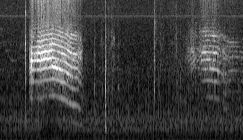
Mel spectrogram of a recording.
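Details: House cat sitting in a bathtub, meowing loudly: one long bright meow that rises then falls, followed by a few sharp knocks and then a second, softer meow near the end.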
